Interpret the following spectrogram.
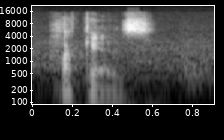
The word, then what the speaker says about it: Jaquez: He corrected me and let me know how to pronounce his name, as many people get it wrong. But Coach Tyler Jaquez.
